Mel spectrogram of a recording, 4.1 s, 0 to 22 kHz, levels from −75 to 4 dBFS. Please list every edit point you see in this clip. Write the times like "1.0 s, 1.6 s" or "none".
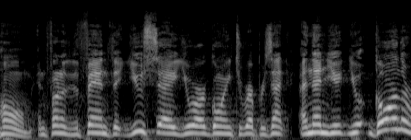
2.8 s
